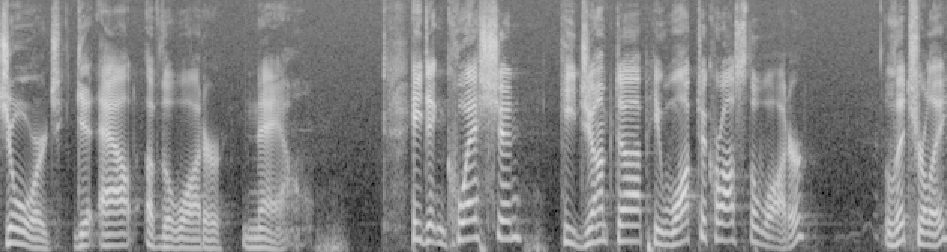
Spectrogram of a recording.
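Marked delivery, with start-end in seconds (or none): 0.0-3.0 deep, firm classroom-teacher voice. Retelling seeing something surface behind a swimmer and calling him out: teacher voice. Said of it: "in my best teacher voice".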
